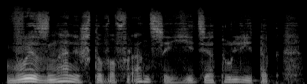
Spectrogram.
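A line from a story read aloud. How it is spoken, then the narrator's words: Boy, sighing. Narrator (Russian): Мальчик вздохнул и добавил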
